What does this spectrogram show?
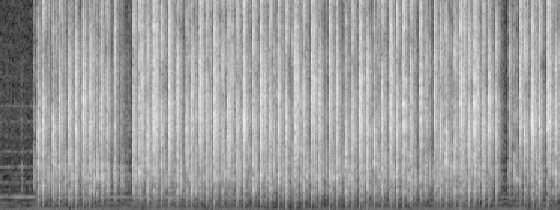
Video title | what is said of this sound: How I Made Cloud Strife's Buster Sword (Final Fantasy VII Remake Cosplay Prop by TMProjection) | until you hear the rattling very nicely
